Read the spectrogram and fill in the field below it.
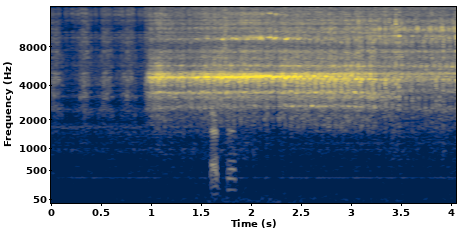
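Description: A drill bit screeches loudly as it bites into metal.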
